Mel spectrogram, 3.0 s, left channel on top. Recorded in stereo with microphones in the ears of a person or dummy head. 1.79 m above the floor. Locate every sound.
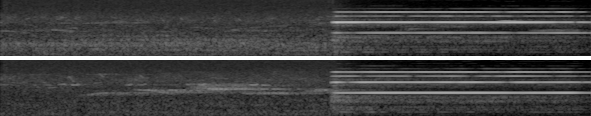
1.6 s a violin: 60° right (ahead or behind), 3 m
